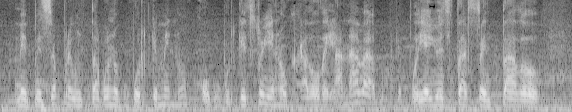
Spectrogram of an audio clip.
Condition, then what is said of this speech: Laryngectomy. Esa voz sexy que ustedes le escuchan, ya se preguntarán por qué.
